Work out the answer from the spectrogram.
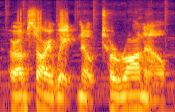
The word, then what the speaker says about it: Toronto: i'm sorry wait no toronto i'm not supposed to pronounce the second tee right toronto i've been told uh and i'm here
